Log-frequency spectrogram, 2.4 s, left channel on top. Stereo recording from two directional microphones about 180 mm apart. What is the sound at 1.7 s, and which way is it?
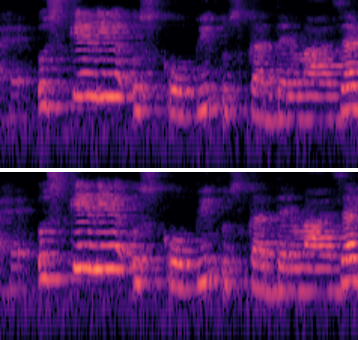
Speech, centre (ahead or behind).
